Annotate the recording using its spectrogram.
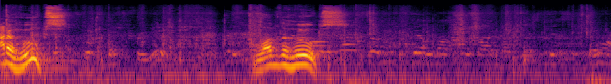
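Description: Cardboard scrapes and rustles in hands.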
